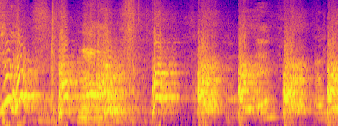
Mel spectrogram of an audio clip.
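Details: German Shepherd stud male named Bucca during a bite demonstration at a dog training facility: loud, sharp barks come in bursts roughly every second, with a man speaking between and over them.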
